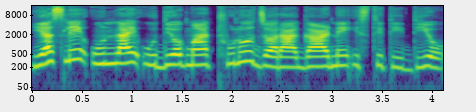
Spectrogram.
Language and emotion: Nepali, neutral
